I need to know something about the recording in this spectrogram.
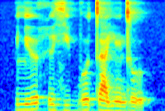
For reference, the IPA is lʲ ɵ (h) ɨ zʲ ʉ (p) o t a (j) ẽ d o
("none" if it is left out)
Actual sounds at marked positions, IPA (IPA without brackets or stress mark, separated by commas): h, b, j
